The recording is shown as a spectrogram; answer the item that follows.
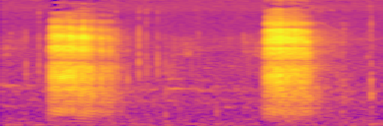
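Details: Crow amid snack stealing, a nimble crow taking every treat given to its companion, which stalks it for dropped bits; two loud, raspy caws roughly one and a half seconds apart over a quiet background.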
